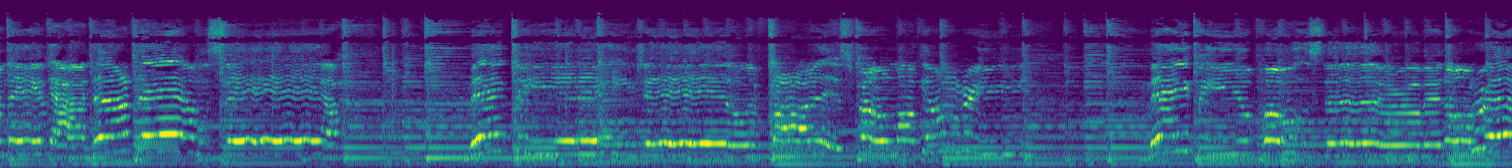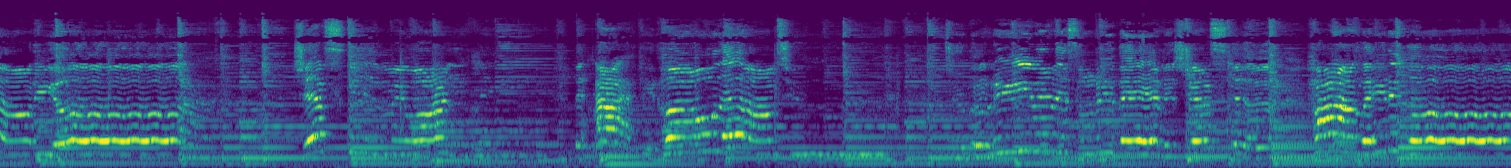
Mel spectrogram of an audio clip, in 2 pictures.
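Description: A young woman singing with a strong vibrato over her own strummed Hagstrom acoustic guitar, performed live with no pitch correction.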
